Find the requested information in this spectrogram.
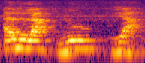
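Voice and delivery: Hallelujah slowly pulled apart into Alla-lu-ya; slow syllable breakdown. Shown as a demonstration. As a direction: say Hallelujah in separate drawn-out chunks. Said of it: "You hear the words?".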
